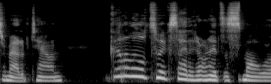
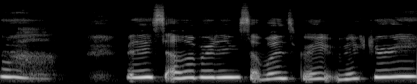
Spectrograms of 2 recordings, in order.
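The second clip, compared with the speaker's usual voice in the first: sleepy, drowsy, half-asleep voice; 8 semitones higher than usual. Narrator reads a character's question once the fireworks show has ended, sleepy. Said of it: "Uller asks sleepily".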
